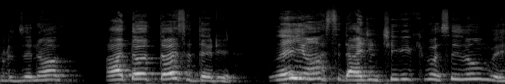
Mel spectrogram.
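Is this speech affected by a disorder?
Yes: cerebral palsy.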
